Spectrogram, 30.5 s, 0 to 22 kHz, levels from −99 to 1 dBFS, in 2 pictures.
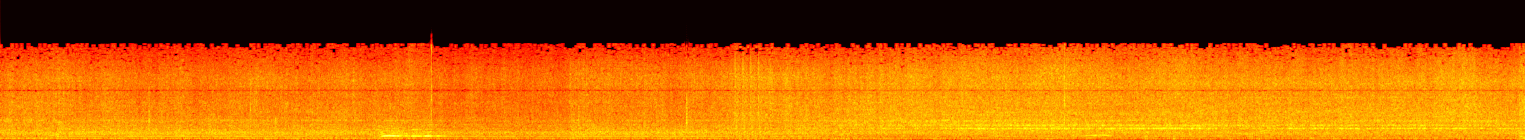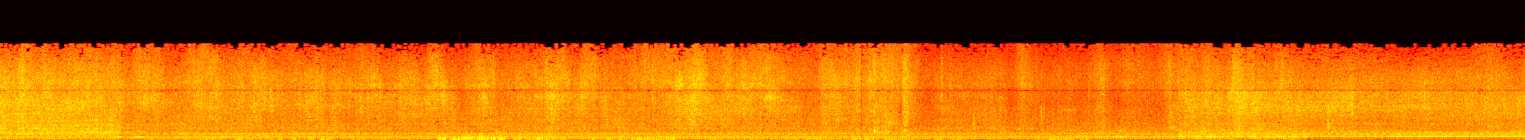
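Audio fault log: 7.38 to 7.62 s and 23.84 to 23.97 s, repeated frames. A 78.4 ms block plays three extra times, then a 130.6 ms block plays once more. The decoder replays the same compressed audio, so it stutters. The audio grows by 235 ms and 131 ms.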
